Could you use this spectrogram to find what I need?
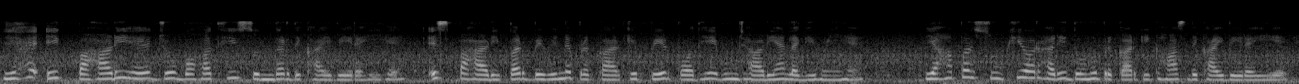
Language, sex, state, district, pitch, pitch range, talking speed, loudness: Hindi, female, Maharashtra, Aurangabad, 240 Hz, 220-260 Hz, 175 wpm, -28 LUFS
